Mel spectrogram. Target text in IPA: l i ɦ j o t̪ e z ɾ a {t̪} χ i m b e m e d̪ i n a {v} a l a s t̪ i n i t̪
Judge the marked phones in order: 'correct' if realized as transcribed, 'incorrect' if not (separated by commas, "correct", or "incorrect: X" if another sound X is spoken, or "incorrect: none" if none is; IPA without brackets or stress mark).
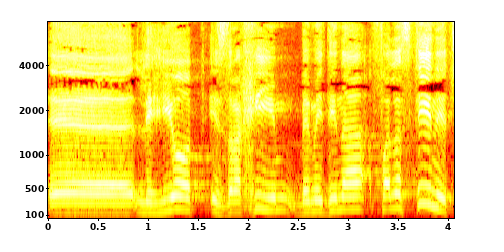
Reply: incorrect: none, incorrect: f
